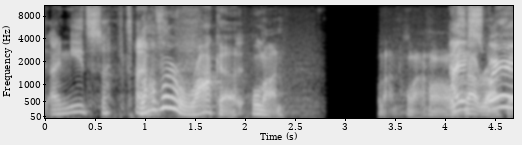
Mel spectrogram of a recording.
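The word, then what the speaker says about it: Raka: Like just the way they spell it is Rocca. R-A-K-A. Oh, it is. Okay. Yeah, Rocca. So Rocca.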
